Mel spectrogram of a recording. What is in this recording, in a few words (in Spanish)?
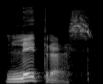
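"letras", Spanish, male; mekanta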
